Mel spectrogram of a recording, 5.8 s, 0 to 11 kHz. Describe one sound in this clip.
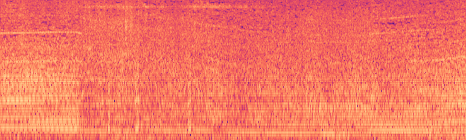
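A GT3 race car engine drops in pitch while braking and shifting down.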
